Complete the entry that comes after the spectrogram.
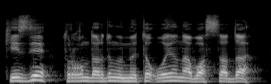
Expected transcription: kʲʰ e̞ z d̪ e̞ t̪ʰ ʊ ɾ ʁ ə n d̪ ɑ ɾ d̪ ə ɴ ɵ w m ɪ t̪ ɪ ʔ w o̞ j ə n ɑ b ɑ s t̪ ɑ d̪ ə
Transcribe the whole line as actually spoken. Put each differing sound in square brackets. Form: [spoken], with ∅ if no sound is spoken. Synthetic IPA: kʲʰ e̞ z d̪ e̞ t̪ʰ ʊ ɾ ʁ ə n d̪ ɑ ɾ d̪ ə ɴ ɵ [∅] m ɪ t̪ ɪ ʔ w o̞ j [ɑ] n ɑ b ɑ s t̪ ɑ d̪ ə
